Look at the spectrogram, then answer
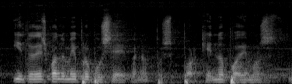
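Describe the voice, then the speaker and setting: The speaker has a Catalan accent and monotone, flat intonation. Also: man. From Catalonia. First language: Catalan (speaking Spanish). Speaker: novelist. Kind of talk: panel discussion.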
